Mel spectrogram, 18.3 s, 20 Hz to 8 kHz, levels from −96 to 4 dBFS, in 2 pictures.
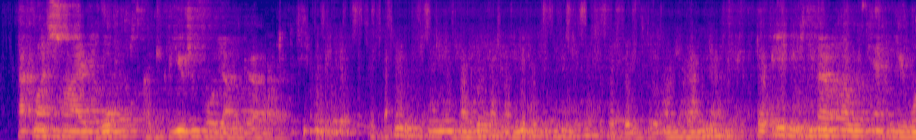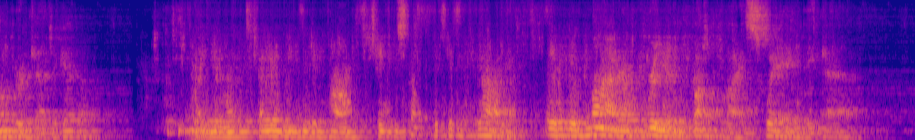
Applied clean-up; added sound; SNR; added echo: neural separator model SepFormer DNS4.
